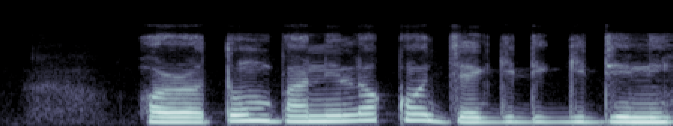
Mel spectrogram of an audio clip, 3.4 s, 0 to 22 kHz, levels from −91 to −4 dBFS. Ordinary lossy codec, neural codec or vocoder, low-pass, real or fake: Opus, 32 kbps; none; 7.2 kHz; real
